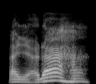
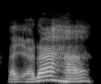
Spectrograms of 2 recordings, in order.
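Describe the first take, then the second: No difference in how they are said.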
